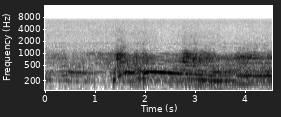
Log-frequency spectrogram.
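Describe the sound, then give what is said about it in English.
A race car engine revs hard under full throttle as it runs out of the elbow and along Conrod Straight towards the kink, passing a slower-class entry. It is a steady loud mechanical drone that jumps up in intensity partway through and holds a rising, sustained pitch as the car accelerates. “And it's got a very good run out of the elbow.”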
